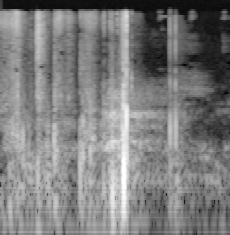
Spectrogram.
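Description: Aluminium foil crinkling as it is wrapped by hand around a rolled flatbread wrap: a run of irregular crackles, with one sharper crack a little after a second in.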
